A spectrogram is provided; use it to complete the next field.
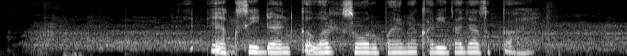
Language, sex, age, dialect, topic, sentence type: Hindi, male, 31-35, Kanauji Braj Bhasha, banking, statement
